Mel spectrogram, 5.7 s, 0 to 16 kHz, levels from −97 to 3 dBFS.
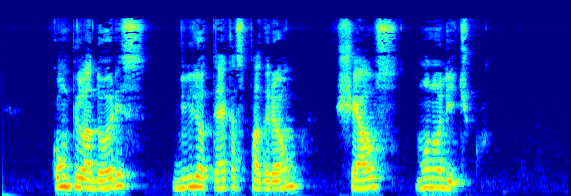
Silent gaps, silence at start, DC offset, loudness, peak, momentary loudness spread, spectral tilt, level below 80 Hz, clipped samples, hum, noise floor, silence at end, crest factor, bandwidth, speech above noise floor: none; 0.55 s; under 0.1%; -30 LUFS; -14 dBFS; 11 LU; -5 dB/octave; -66 dBFS; under 0.1%; none; -81 dBFS; 1.05 s; 18 dB; 11.5 kHz; 52 dB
